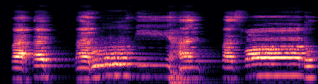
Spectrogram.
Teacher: را پیش کے آگے واو مدہ ہے، اسے ایک الف کے برابر کھینچ کر پڑھیں گے · ہا زبر کو لام کے ساتھ ملائیں گے، سین زبر کے آگے الف مدہ ہے، اسے بھی ایک الف کے برابر کھینچ کر پڑھیں گے، دال کے اوپر زبر ہے، وقت کی صورت میں دال ساکن کر دیں گے، یہاں پر بھی قلقلہ ہوگا۔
